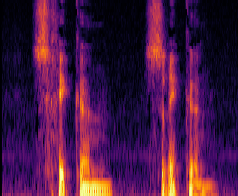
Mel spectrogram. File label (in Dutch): "schikken schrikken", Dutch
